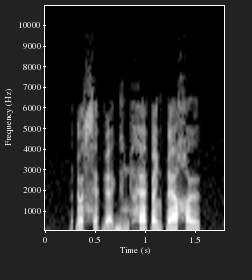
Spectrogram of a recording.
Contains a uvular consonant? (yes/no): yes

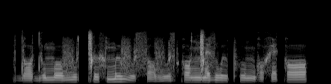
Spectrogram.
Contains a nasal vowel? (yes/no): no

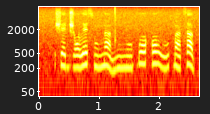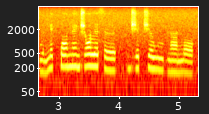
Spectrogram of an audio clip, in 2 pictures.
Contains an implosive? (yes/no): yes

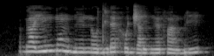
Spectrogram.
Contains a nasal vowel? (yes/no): yes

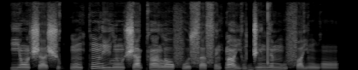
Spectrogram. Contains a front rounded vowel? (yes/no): no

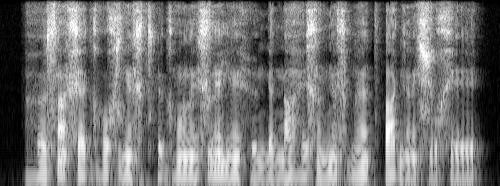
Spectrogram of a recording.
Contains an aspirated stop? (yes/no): no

